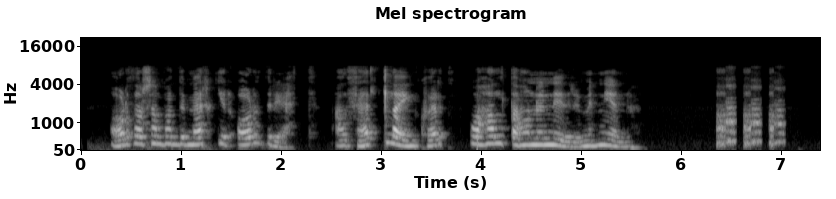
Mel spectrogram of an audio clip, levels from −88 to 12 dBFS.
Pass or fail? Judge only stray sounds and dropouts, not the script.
fail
